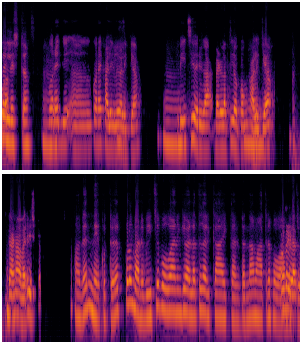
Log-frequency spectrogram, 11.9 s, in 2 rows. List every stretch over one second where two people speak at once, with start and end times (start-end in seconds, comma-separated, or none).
none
